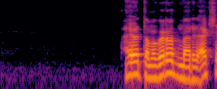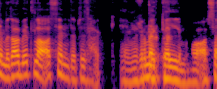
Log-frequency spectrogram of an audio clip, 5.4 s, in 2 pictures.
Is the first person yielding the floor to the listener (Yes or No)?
No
